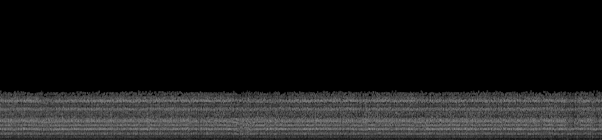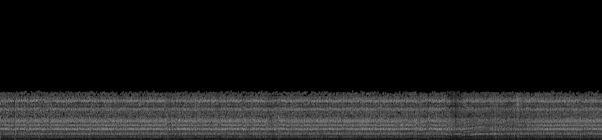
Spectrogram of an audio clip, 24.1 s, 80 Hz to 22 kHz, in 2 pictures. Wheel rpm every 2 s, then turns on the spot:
160, 160, 160, 160, 160, 160, 160, 160, 160, 160, 140, 160.
none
